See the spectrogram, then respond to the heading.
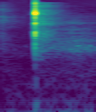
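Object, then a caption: Aluminum rifle rail cable clip. A very lightweight aluminum cable clip for an Armalite rifle rail, made by Emissary Development, is tapped once. It gives a single sharp, bright click with high overtones and a very short ring over a low background hum. The light clip sounds almost like plastic, yet it is aluminum.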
